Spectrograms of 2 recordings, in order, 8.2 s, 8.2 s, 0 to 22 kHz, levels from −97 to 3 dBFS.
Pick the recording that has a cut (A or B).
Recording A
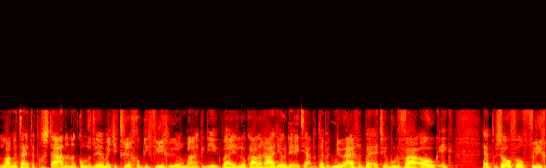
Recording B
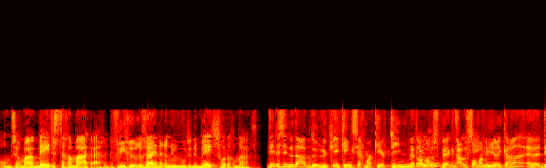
B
